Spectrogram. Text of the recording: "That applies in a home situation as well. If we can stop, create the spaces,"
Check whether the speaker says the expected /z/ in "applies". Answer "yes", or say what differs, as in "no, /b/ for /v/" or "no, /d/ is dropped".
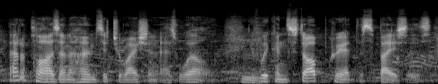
yes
